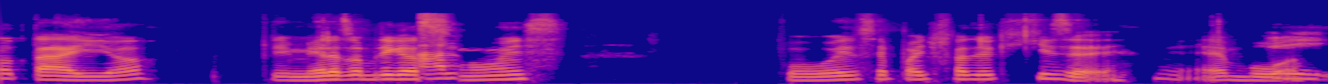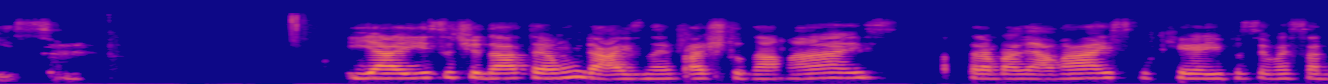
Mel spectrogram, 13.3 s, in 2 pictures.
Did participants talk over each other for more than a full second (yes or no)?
no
